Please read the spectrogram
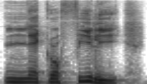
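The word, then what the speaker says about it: nécrophilie: El término de necrofilia fue acuñado en francés como necrophilie,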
